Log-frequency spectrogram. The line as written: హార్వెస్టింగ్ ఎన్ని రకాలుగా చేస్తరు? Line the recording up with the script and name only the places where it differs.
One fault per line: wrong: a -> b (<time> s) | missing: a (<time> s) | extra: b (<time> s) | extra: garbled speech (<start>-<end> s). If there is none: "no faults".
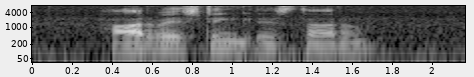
missing: ఎన్ని రకాలుగా (1.1 s)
